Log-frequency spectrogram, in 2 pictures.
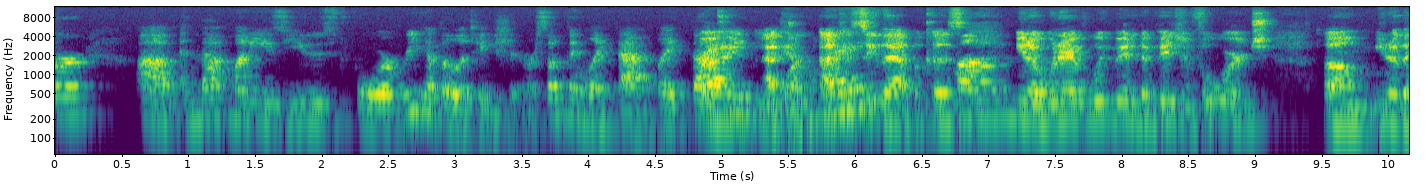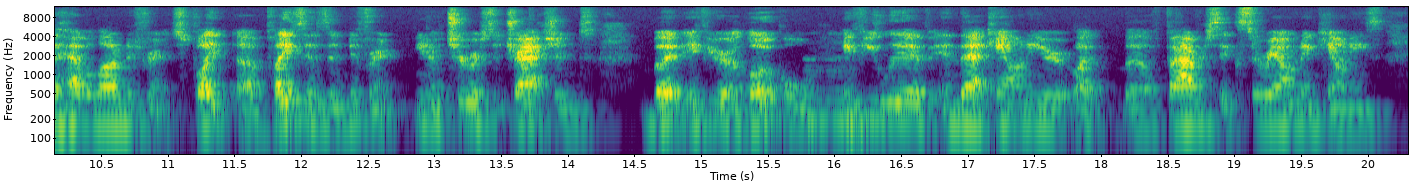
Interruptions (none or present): present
